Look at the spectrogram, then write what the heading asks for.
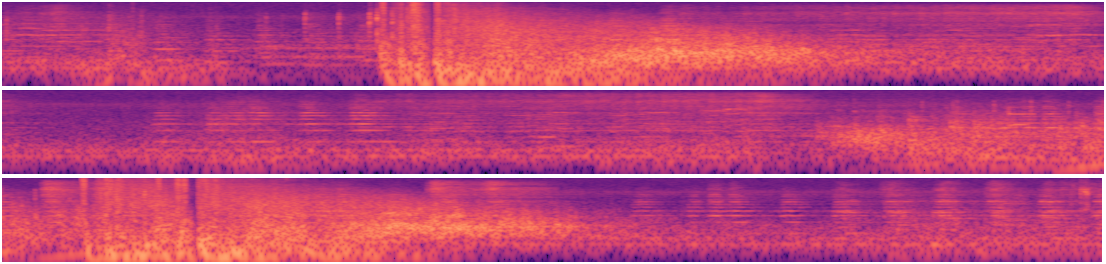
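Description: Heavy ship guns fire in World of Warships: Legends aboard HMS Hampshire, two loud booming salvos with long rumbling tails several seconds apart over a steady engine and sea bed of game sound.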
